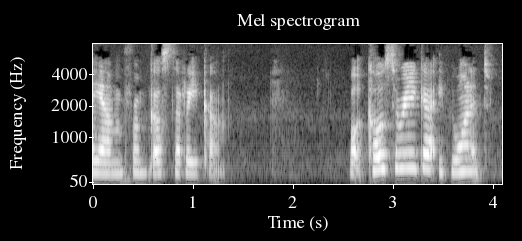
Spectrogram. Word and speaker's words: Costa Rica: Or, as Costa Ricans pronounce it, it's Costa Rica. Yeah, because it's a different R. It's not American, it's not Latin American, it's Costa Rican R.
